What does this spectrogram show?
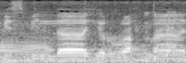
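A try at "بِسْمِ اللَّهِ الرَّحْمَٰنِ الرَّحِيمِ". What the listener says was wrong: Masih pendek, panjang.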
